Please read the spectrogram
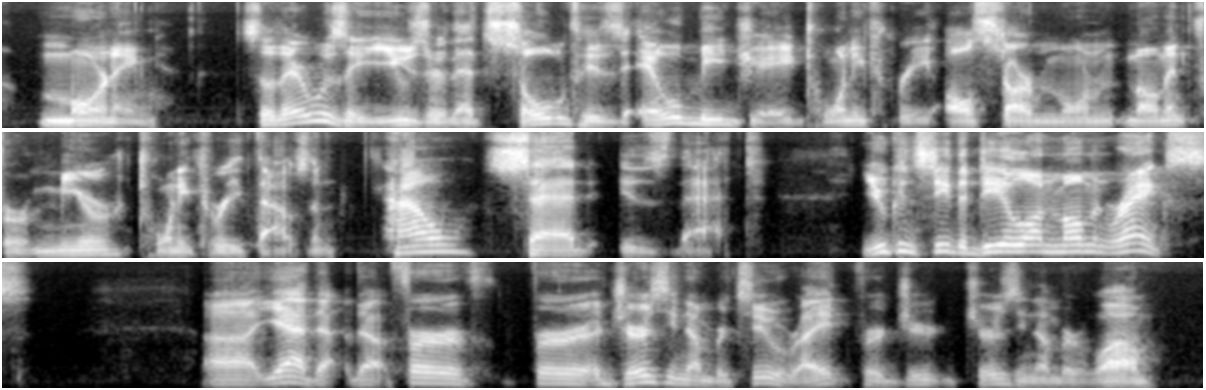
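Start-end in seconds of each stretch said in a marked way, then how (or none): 0.2-9.8 theatrical, big dramatic announcer voice. Presenting a sale to viewers, reviving an old bit: dramatic voice. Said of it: "We got to go dramatic voice".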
